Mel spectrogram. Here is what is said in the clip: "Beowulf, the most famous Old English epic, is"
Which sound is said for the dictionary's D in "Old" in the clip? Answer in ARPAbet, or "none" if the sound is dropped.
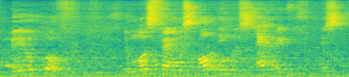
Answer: none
